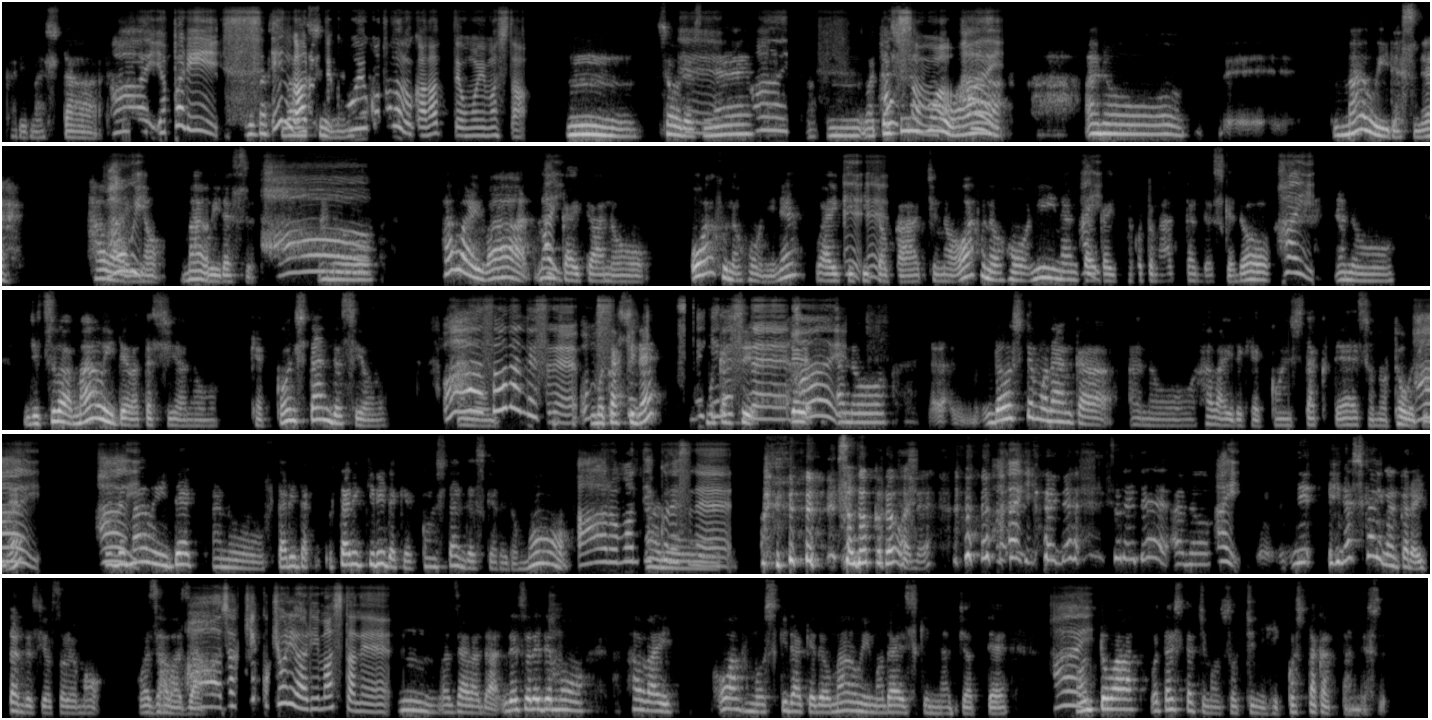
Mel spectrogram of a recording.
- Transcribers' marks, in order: other background noise; laugh; chuckle; tapping
- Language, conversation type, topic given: Japanese, unstructured, あなたにとって特別な思い出がある旅行先はどこですか？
